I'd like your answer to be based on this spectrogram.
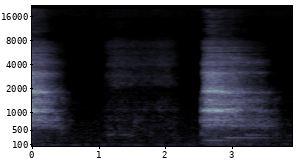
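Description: A person doing a pilates exercise breathes close to the microphone in three long breaths: a strong exhale, a softer one, then another heavy, airy breath, all without speech.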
